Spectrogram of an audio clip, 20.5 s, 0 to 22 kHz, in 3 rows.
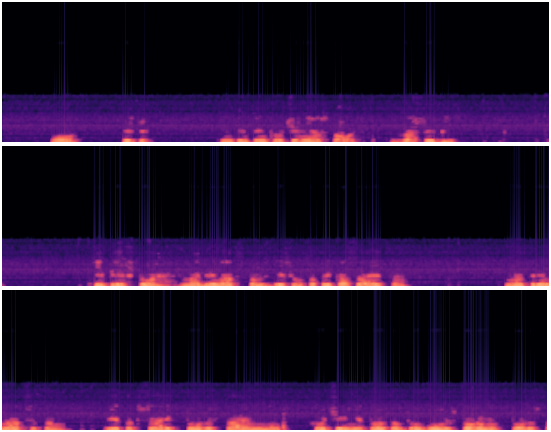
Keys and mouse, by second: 4.6-5.2 middle drag, 6.1-6.6 shift+middle drag, 8.2-8.6 middle drag, 14.6 click, 19.3-20.4 drag.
